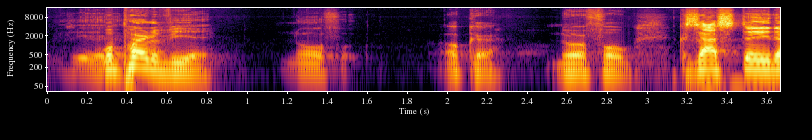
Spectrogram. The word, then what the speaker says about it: Norfolk: Like, So how you say it? Norfolk. Norfolk. Like fuck at the end.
